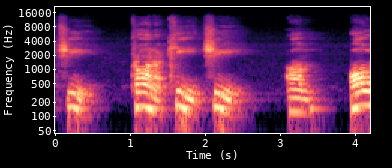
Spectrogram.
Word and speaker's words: qi: Chinese qi is pronounced chi prana kiq chi.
